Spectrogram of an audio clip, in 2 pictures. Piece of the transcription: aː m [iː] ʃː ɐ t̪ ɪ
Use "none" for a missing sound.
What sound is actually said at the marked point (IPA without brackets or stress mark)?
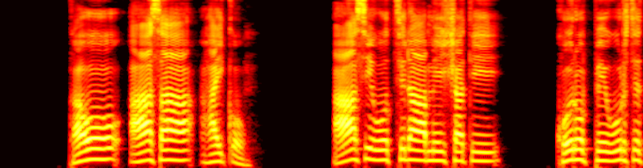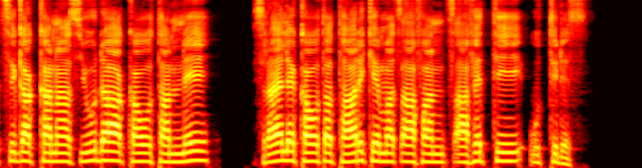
iː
